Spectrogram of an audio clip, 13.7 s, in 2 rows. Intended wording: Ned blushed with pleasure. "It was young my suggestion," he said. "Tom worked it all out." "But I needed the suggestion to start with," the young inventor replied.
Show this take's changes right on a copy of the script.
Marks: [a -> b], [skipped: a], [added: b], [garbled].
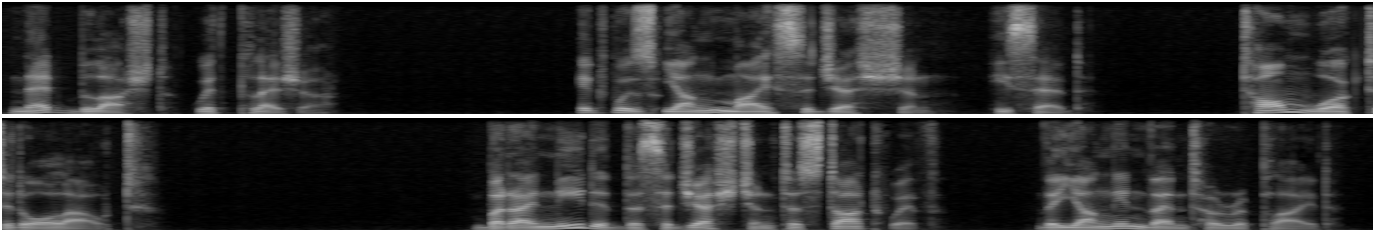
Ned blushed with pleasure. "It was young my suggestion," he said. "Tom worked it all out." "But I needed the suggestion to start with," the young inventor replied.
